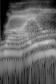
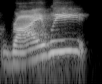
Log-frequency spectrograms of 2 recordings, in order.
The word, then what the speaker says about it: Ryle: have been calling him Ryle the whole time not Riley I don't know how to say it oh how to pronounce it because I just assumed that it was like Kyle with an R I was calling him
